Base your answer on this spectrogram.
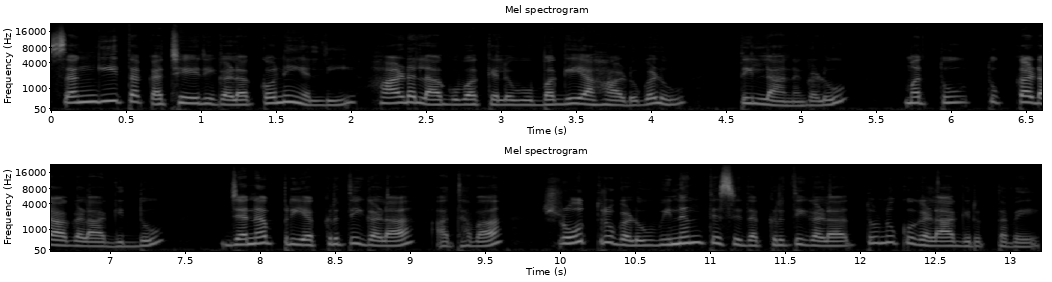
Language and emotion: Kannada, neutral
